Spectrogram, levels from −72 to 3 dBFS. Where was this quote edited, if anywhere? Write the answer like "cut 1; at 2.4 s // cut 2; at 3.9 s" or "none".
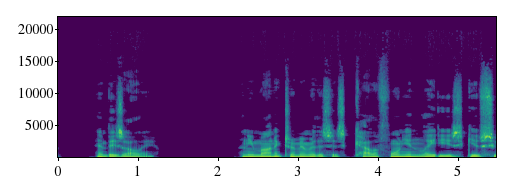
none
